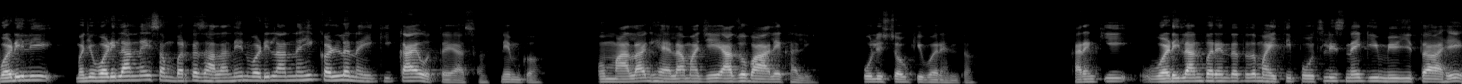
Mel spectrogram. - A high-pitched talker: No, medium, 150 Hz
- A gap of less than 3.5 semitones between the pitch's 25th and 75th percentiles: No, average, 4.5 semitones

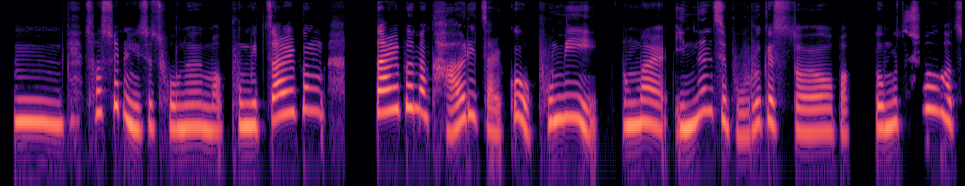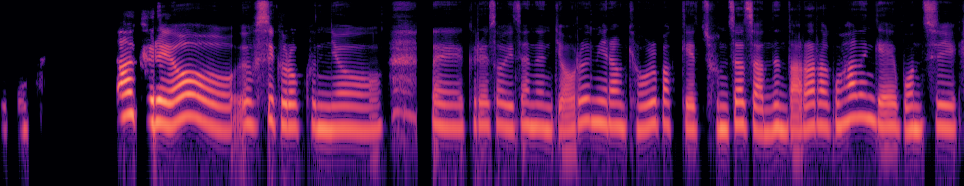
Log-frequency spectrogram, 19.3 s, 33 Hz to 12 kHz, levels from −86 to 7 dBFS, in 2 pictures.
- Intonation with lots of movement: No, average, 3.6 semitones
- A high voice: Yes, high, 230 Hz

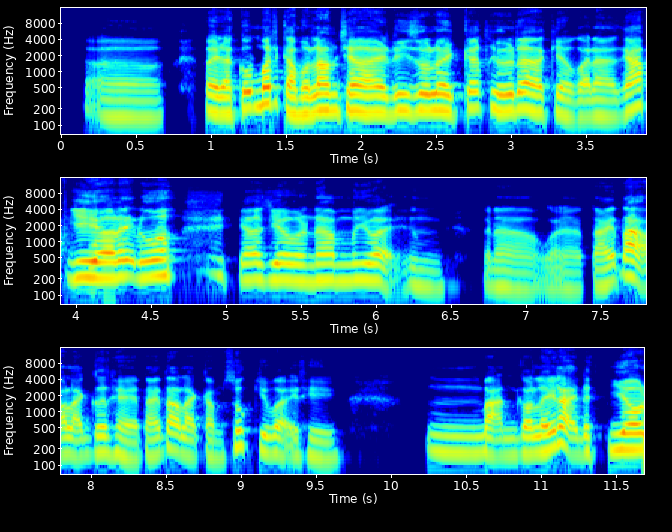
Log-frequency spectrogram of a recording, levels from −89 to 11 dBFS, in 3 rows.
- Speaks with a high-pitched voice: No, medium, 175 Hz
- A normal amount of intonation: Yes, average, 4.1 semitones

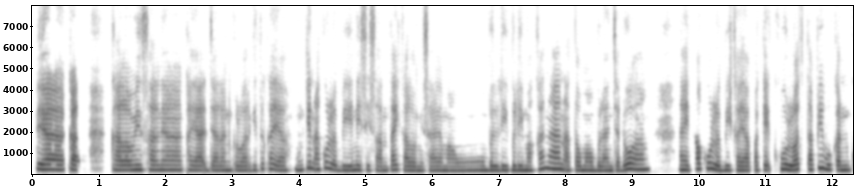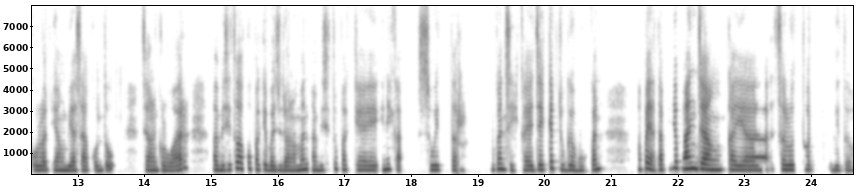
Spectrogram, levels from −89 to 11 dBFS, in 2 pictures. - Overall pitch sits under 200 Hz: No, high, 215 Hz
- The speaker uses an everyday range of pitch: No, narrow, 2.2 semitones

